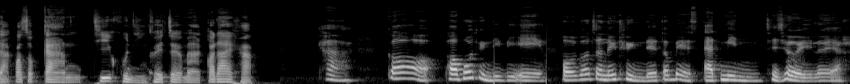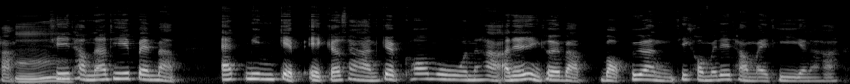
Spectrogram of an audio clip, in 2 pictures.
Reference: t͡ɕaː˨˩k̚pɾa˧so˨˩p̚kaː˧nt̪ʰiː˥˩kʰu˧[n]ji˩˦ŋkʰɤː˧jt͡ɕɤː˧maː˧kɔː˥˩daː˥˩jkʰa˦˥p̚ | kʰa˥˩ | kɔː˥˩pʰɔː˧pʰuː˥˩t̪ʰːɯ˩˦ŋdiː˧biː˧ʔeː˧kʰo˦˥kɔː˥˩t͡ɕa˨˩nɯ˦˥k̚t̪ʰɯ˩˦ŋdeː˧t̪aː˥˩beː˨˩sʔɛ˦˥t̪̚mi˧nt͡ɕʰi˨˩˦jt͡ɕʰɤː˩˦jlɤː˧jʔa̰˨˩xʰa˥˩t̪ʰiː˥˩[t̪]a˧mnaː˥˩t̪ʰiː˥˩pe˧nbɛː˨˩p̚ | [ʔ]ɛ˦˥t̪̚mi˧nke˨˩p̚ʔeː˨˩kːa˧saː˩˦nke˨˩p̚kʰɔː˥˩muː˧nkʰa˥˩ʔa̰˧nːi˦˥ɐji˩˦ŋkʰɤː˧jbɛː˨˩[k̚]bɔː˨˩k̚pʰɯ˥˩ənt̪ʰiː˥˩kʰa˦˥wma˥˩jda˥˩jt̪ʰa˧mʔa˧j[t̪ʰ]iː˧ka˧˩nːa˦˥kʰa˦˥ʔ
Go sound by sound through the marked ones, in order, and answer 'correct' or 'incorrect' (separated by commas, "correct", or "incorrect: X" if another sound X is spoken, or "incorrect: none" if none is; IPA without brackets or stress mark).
correct, incorrect: t̪ʰ, correct, incorrect: p̚, correct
